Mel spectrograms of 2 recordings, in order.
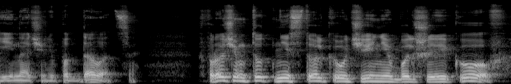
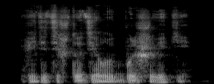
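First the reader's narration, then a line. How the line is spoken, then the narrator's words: Old man's whisper. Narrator (Russian): шептал, покачивая седой головой Бодиска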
